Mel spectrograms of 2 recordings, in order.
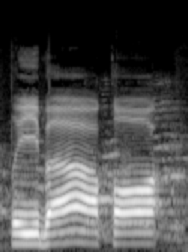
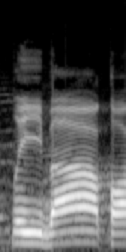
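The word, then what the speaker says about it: طباقا: Tibaqa. Tetap tebal kan? Kalau orang bacanya tarkik jadi salah. Tibaqa. Tibaqa masih tebal.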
